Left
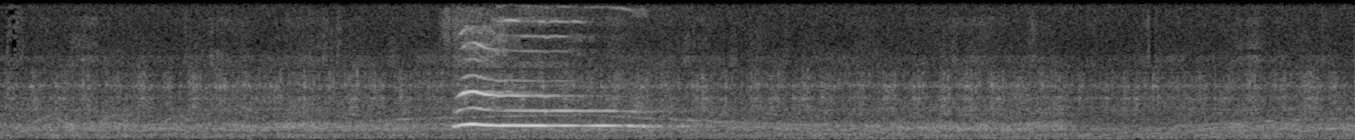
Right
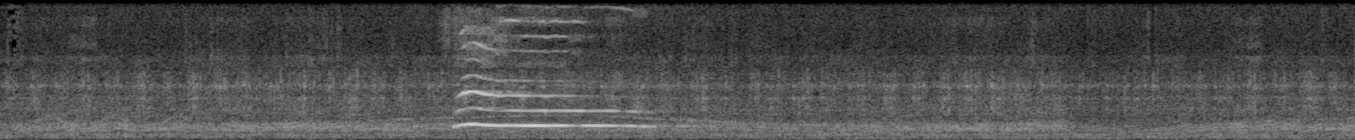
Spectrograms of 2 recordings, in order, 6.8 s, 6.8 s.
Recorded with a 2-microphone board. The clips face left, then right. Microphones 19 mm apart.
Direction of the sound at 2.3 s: 5° left (ahead or behind).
